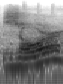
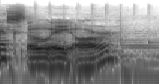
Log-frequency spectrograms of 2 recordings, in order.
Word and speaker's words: Xoar: test we're using a zorr i think that's how you say it that's how it looks like you would say it xoar it is made of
